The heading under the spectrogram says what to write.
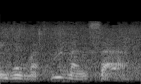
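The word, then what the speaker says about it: vīmaṃsā: That's I mispronounced many times in my talk. I use Vimamsa. It should be Vimamsa.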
